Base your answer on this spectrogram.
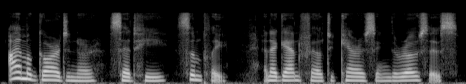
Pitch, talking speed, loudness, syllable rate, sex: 185 Hz, 180 wpm, -19 LUFS, 5.5 syllables/s, female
